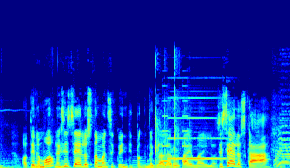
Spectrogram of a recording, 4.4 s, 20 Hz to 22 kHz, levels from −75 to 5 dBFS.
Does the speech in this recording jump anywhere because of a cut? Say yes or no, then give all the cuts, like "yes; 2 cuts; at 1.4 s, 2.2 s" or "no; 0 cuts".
yes; 1 cut; at 3.2 s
